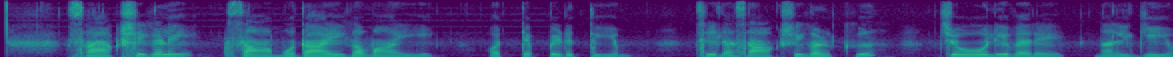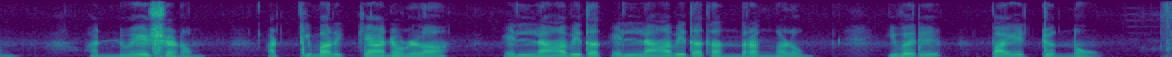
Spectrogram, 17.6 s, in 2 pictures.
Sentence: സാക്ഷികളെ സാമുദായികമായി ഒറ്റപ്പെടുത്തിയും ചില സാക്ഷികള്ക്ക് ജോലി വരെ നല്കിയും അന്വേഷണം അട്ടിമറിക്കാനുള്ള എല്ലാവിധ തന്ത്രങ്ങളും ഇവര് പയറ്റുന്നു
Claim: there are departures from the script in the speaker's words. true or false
true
